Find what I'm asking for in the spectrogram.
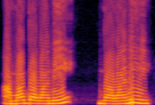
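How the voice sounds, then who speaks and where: A woman voicing an old father in a storybook reading, gently and anxiously coaxing his daughter. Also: fairly high pitch, fairly even intonation, slow, clean tone, no echo, rough recording. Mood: worried. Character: worried old father, tender and caring.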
